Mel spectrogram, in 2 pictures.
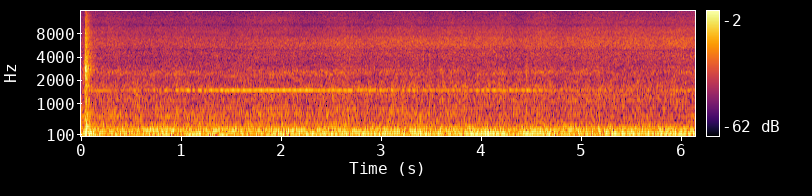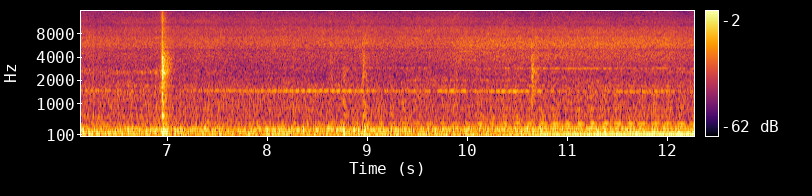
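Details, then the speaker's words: Microlight 25BRDS travel trailer ram-style slide-out: steady low motor hum with one sharp click near end indicating full extension; normal slide-out extension. "slides on a ram style so you're going to listen for a clicking sound and that'll indicate that it's fully"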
